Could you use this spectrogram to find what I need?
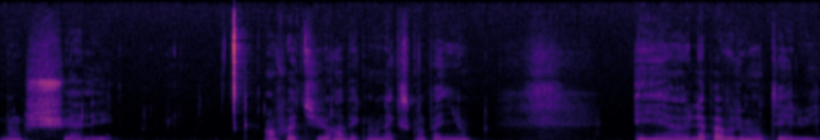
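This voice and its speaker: A woman talks at a fairly slow pace in a fairly low pitch with ordinary pitch variation. Her tone is dark and mellow, and somewhat breathy. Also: big swings in loudness. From Paris region, France. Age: 60s. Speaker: retiree podcast guest. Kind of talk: personal testimony interview. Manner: halting, many hesitations.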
